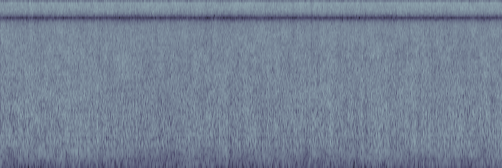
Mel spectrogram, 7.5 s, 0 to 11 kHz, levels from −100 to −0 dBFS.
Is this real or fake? fake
